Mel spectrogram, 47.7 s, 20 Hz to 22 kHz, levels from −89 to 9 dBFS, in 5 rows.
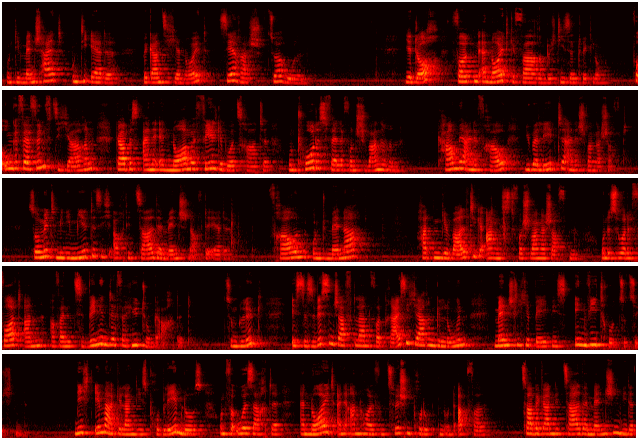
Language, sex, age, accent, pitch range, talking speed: English, female, 10-29, German, 220-275 Hz, 130 wpm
